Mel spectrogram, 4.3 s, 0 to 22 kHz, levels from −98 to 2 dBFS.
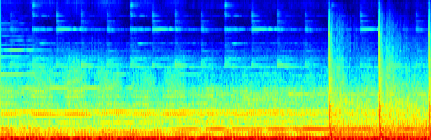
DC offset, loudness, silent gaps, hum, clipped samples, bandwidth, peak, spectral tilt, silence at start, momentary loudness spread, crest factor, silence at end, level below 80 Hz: under 0.1%; -13 LUFS; none; none; under 0.1%; 5 kHz; 0 dBFS; -9 dB/octave; 0 s; 1 LU; 10 dB; 0 s; -10 dBFS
